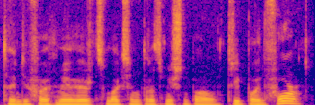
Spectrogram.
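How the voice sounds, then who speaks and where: A man giving a hands-on demonstration of gear as a product reviewer, speaking in short, halting phrases. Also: fairly low pitch, dark tone, breathy edge.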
